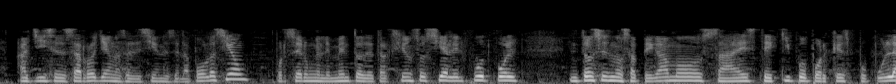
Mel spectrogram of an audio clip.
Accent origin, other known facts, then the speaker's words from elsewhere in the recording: Ecuador; el sentir de somos ecuatorianos, somos una nación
